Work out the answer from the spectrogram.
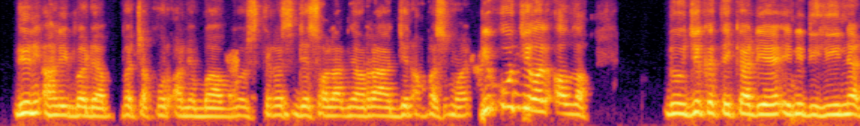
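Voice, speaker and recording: An Islamic religious teacher giving a conversational study talk, full of rhetorical and tag questions and soft chuckles between points. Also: medium pitch.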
